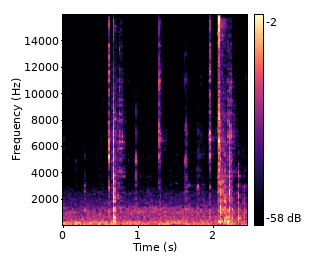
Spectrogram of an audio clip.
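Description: Steady low outdoor rumble with light, quick ticking clicks, about two to three a second, and one sharper click about two-thirds of a second in.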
